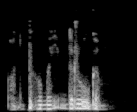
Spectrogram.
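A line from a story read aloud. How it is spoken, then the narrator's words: Quiet secret whisper. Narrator (Russian): шептала Арья в тарелку негромко, так, чтобы ее не услышали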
